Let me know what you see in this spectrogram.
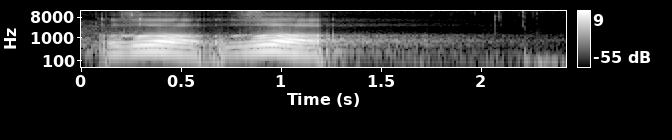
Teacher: Jadi gha ini dari tenggorokan paling luar.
